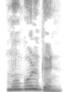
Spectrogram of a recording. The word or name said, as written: ಮುಗುಳುಗಣ್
